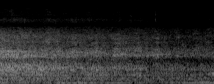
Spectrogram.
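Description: Lecture-hall audience laughter dying away, a diffuse crowd sound that fades steadily.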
